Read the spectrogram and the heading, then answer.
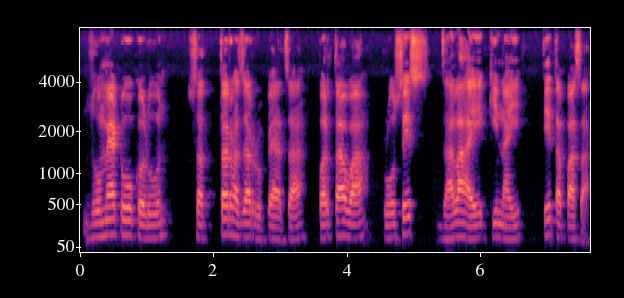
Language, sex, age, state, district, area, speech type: Marathi, male, 30-45, Maharashtra, Yavatmal, rural, read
